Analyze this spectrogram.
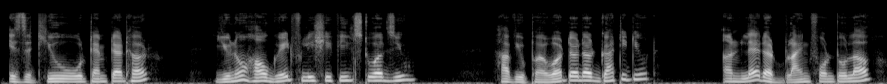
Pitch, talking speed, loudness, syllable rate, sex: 150 Hz, 160 wpm, -17 LUFS, 5.4 syllables/s, male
